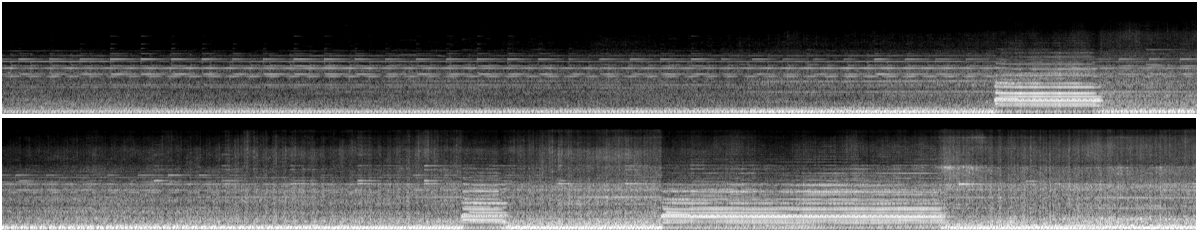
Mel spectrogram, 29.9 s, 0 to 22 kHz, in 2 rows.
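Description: Railroad crossing bell ringing steadily while a Union Pacific coal train's diesel locomotives approach, their rumble growing louder. The lead locomotive sounds its horn for the crossing: a long blast about 12 seconds in, a short one near 21 seconds, then another long one. The locomotives pass close by near the end.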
